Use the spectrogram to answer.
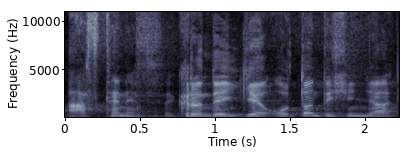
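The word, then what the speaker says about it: ἀσθενής: 아스테네스라고 발음합니다. 아스테네스.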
